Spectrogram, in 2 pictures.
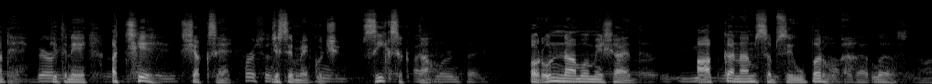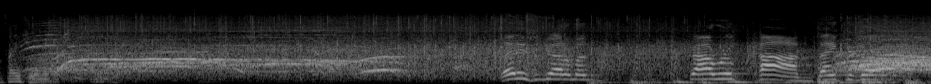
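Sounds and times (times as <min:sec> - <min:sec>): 
speech: 0:00.0 - 0:10.1, 0:14.3 - 0:18.5
cheering shouts and whoops: 0:09.4 - 0:13.6, 0:17.6 - 0:18.6
audience standing ovation applause: 0:09.4 - 0:18.6.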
